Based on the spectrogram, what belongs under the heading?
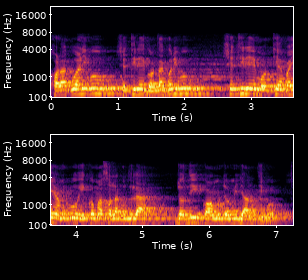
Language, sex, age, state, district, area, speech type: Odia, male, 45-60, Odisha, Ganjam, urban, spontaneous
